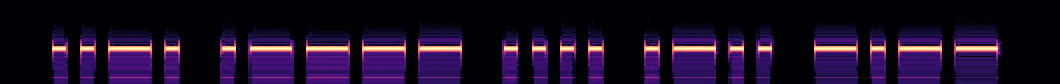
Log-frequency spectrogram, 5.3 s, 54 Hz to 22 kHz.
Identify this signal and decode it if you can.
Morse code, heard as a keyed tone, about 17 wpm, 700 Hz. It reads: F1HLY
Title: DXCC-100 Call Signs - 5 Characters - Repeated 3x - 17wpm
